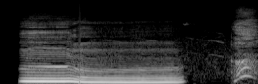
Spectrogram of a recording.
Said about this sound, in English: Uh-oh, Tugger's whistle. You know what that means? Tugger's whistle's blowing, means we must be going.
